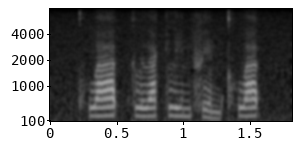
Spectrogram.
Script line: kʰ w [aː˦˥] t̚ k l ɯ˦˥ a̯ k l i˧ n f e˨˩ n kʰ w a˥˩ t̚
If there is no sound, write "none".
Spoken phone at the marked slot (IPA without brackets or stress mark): aː˦˥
